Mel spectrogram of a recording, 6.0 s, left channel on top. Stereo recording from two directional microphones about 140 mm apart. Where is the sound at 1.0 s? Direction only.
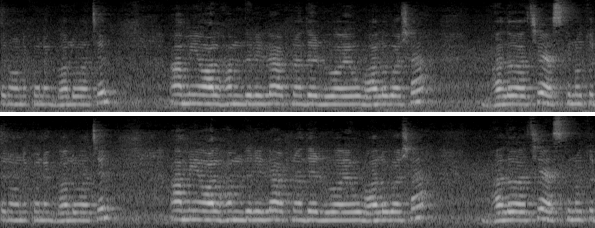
Centre (ahead or behind).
